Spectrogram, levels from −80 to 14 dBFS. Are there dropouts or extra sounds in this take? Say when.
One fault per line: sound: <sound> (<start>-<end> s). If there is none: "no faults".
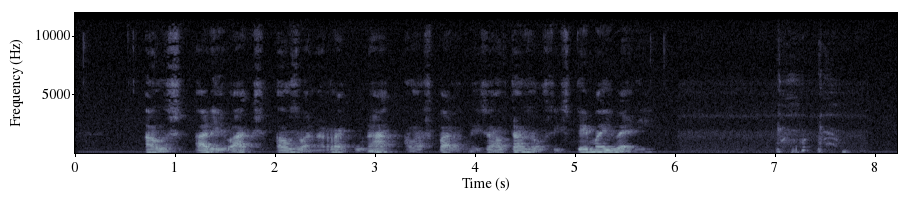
sound: cough (7.0-7.8 s)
